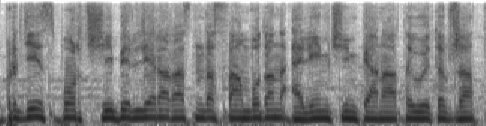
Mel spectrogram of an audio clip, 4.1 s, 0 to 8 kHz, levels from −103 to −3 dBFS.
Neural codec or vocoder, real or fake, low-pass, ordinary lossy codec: vocoder, 22.05 kHz, 80 mel bands, Vocos; fake; 7.2 kHz; none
